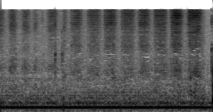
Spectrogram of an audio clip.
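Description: A nail file rasping against the side of a hardened dip powder nail in quick, even back-and-forth strokes, several a second, to shape it. A steady low hum runs underneath.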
